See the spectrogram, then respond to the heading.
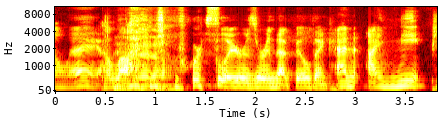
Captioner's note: laughing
